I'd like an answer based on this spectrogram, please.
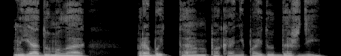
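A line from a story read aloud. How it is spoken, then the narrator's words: Soft female reply. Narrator (Russian): ответила она мягко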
